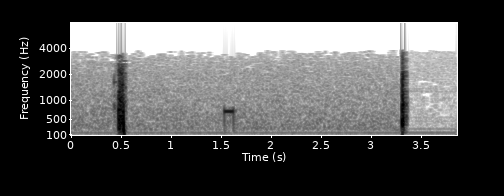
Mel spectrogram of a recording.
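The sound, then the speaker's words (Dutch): A single short telephone keypad tone beeps once, set between two sharp static clicks over a steady low hiss, with no voices. “Nou, die heb misschien even een telefoonoproepje.”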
